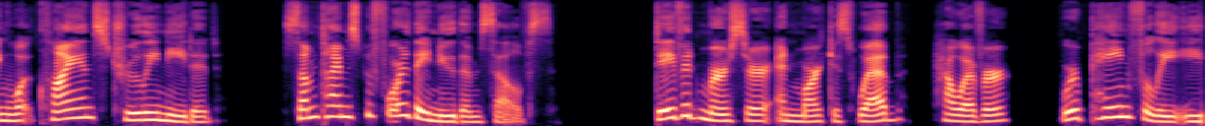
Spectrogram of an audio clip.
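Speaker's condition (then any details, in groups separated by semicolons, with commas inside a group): No condition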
